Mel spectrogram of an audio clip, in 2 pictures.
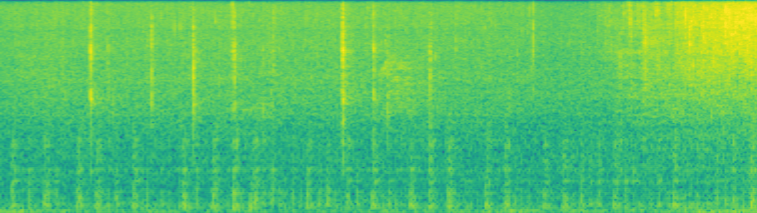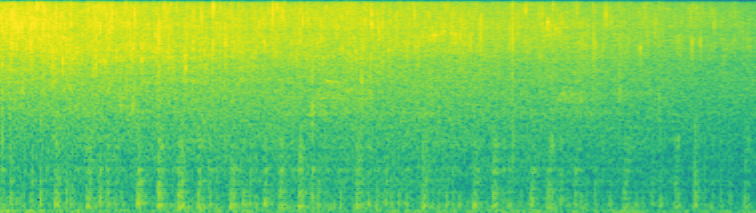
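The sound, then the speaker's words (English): Falafel balls, scooped from the mix into hot oil, fry with a steady crackling sizzle and scattered small pops. The sizzle grows louder partway through and stays full to the end. “you have to do is drag the scoop through the falafel mix and just press on the handle to release it into the hot oil”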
